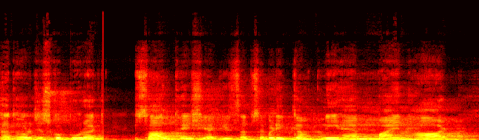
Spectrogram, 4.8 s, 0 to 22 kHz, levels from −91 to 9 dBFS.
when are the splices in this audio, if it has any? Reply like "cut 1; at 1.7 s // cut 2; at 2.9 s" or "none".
cut 1; at 1.1 s

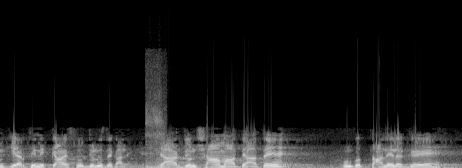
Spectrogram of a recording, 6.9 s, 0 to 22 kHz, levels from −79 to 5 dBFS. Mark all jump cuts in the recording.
cut 1; at 2.3 s

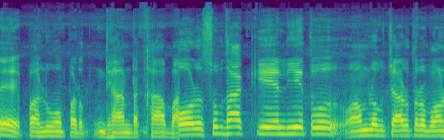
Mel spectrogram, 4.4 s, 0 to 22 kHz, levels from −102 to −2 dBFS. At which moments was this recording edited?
cut 1; at 1.8 s

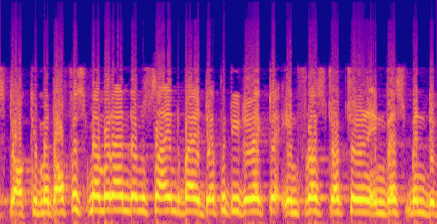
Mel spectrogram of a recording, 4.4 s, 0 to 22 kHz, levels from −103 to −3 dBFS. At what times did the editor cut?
none

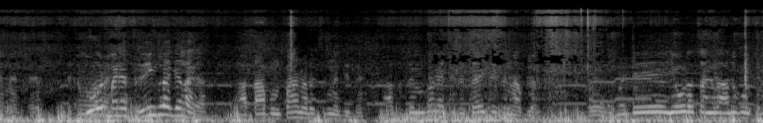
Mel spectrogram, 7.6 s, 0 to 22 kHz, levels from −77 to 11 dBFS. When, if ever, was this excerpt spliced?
cut 1; at 3.8 s

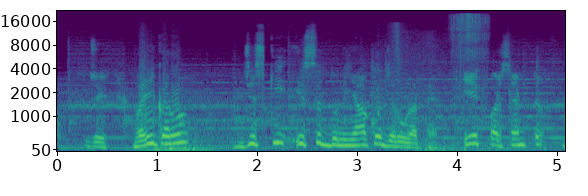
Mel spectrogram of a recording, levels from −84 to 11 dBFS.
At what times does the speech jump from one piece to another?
cut 1; at 4.0 s

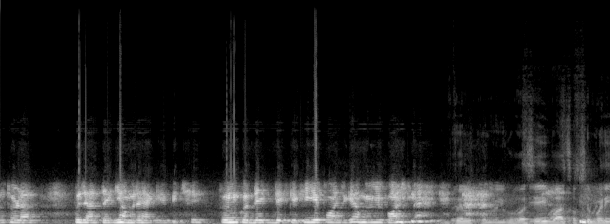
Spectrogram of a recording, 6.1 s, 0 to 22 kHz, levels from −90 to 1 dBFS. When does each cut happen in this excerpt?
none

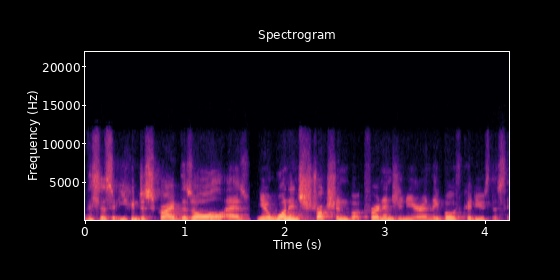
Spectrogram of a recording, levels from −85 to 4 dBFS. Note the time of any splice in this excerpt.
cut 1; at 2.8 s

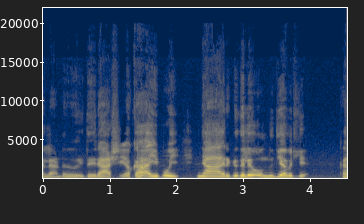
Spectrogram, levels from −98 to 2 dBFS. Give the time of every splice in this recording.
none

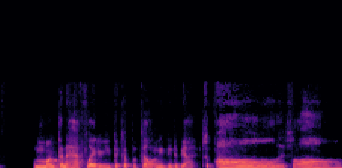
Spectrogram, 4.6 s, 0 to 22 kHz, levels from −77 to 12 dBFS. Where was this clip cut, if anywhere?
cut 1; at 2.7 s

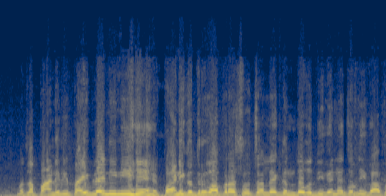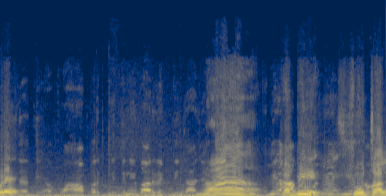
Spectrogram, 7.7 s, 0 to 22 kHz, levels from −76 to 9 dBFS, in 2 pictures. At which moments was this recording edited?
cut 1; at 4.2 s

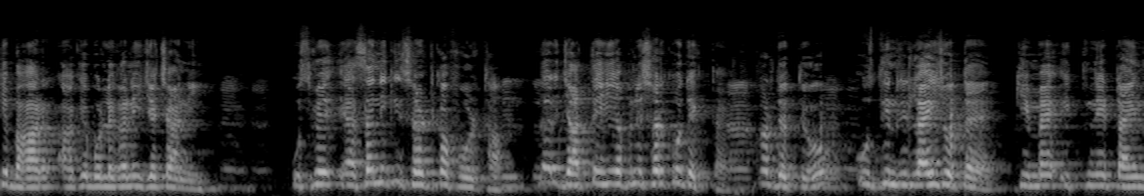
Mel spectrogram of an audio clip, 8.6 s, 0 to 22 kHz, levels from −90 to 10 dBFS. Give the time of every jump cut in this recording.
cut 1; at 4.0 s // cut 2; at 5.8 s

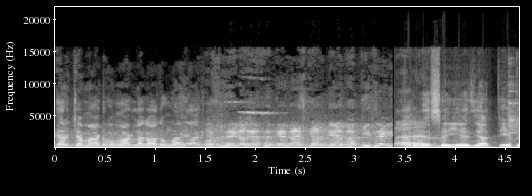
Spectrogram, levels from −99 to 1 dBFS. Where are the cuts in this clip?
cut 1; at 1.4 s // cut 2; at 3.3 s

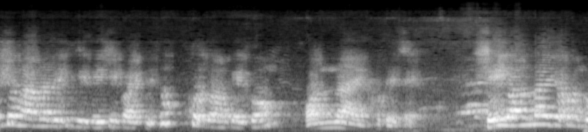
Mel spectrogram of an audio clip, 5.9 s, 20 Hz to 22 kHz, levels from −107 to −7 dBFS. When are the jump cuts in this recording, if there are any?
none

